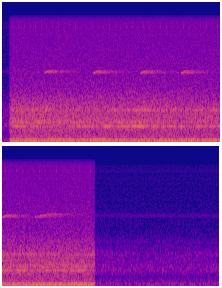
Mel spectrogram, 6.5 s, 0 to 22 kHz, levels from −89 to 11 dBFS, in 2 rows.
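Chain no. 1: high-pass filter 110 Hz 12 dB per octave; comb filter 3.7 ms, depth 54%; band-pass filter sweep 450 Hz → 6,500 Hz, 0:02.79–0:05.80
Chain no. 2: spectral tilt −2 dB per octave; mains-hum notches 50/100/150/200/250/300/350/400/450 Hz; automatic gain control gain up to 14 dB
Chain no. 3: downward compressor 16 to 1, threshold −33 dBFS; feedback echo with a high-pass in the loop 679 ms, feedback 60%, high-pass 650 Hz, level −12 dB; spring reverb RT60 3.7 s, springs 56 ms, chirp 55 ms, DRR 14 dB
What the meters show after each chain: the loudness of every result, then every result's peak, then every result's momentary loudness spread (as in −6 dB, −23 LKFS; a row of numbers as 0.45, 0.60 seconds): −37.0, −18.0, −39.0 LKFS; −20.5, −1.0, −23.5 dBFS; 11, 20, 14 LU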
